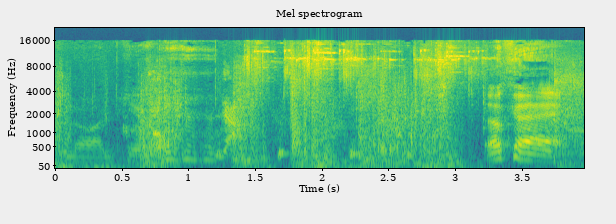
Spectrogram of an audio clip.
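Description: Coins jingle as they scatter.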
